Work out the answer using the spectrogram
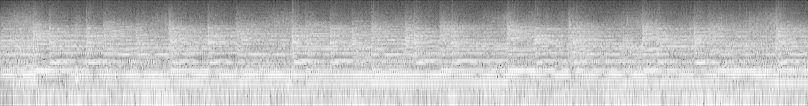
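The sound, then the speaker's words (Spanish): Six church bells, one of them Gothic, ring from a Mudéjar Aragonese tower for Christmas, giving a dense, unbroken peal of repeated strikes over sustained, overlapping ringing tones, loud and steady throughout, with no voices. “Están sonando seis campanas, entre ellas una gótica que es única en la provincia.”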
